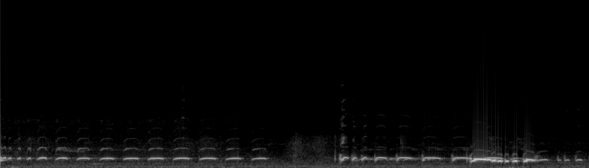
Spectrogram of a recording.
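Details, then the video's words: Local zebra dove giving a call to make other doves respond; a long regular series of about a dozen clipped notes, a pause, then hurried notes ending in a loud warbling, wavering coo. "Perkutut lokal gacor Suara ini membuat Burung Perkutut langsung Nyaut cepat respon"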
